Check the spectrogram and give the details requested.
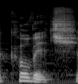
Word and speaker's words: Covic: His name is Covic or Kovic? How do you say your last name? Covic.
